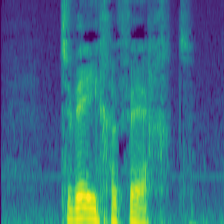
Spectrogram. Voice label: "tweegevecht", Dutch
